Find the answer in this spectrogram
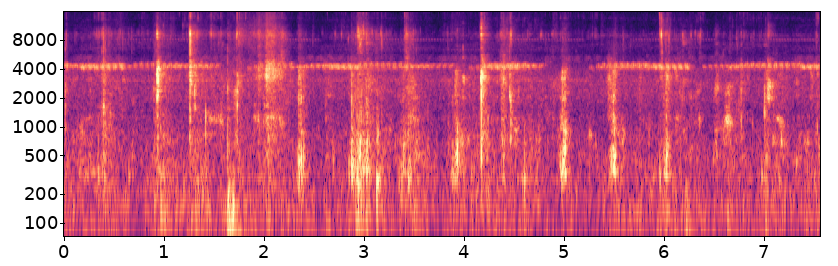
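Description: Close-up chewing, lip-smacking and soft crunches from eating with the fingers, heard as scattered sharp clicks. Behind them insects trill steadily in high-pitched bursts that come and go every second or so.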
